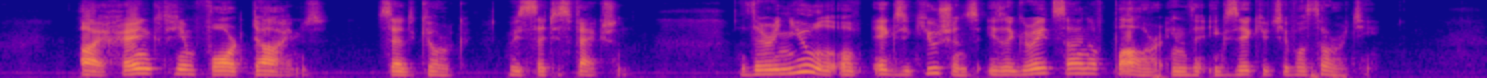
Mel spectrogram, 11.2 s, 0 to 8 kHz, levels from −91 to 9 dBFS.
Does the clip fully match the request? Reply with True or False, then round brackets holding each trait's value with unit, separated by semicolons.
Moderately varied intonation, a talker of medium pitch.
True (4.2 semitones; 145 Hz)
